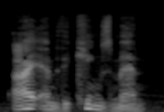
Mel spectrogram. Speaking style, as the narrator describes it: he said softly

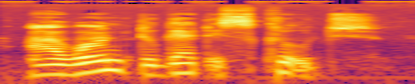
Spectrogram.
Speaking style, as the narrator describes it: replied the visitor

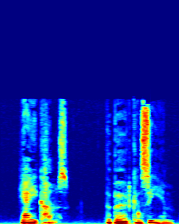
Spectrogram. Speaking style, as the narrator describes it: Sean whispered, only inches behind her ear

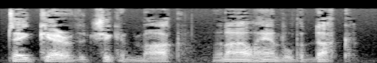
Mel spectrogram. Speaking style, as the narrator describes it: Sean growled

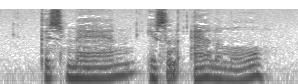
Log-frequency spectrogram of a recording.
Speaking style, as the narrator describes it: Claudia said softly in Italian

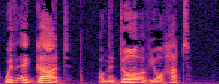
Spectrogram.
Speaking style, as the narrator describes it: Gandang repeated sharply

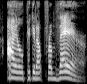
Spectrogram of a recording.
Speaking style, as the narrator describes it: roared Slangbeck

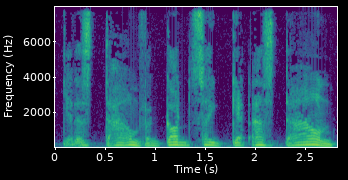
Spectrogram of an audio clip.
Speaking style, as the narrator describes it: Peter pleaded

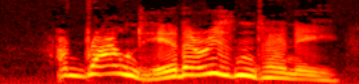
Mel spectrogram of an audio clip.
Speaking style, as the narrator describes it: Angelo snapped

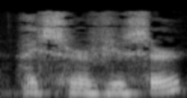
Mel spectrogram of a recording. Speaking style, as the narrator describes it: breathed at my ear

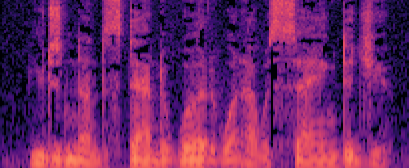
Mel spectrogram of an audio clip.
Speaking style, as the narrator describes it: She asked softly

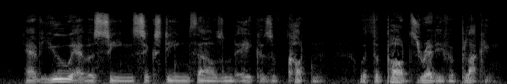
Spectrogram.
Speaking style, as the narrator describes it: he asked quietly

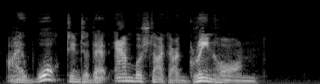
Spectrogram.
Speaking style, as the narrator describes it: he snarled, angry at himself

